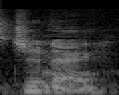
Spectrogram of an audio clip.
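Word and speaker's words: Johnnea: But no, it's Janae. Janae. Simple as that. It's spelled weird, though, because Janae is spelled J-A-N-A-Y, but hers is spelled J-O-H-N-N-E-A. So, yeah.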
